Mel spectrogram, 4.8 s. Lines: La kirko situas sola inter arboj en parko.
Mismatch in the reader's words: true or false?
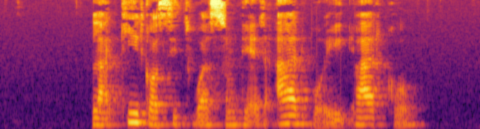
true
